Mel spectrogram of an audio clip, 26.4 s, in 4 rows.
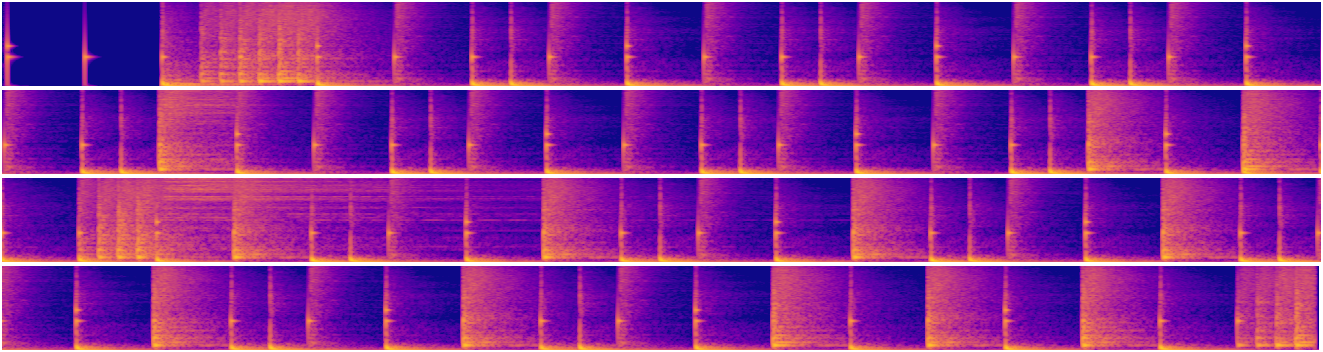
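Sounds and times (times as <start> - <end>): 
drum: 0.8 - 26.3.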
